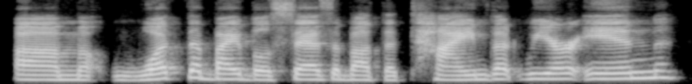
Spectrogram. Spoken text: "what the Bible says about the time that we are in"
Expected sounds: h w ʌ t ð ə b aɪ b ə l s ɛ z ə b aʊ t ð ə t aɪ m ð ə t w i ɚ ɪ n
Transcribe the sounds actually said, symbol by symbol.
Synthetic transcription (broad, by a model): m w ʌ t ð ə b aɪ b l s ɛ z ə b aʊ t ð ə t aɪ m ð ə t w i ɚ ɪ n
